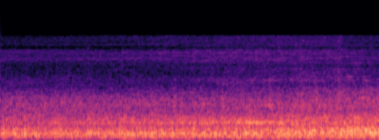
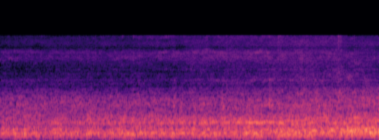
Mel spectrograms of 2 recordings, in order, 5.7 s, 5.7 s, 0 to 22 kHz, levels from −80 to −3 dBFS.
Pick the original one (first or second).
first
